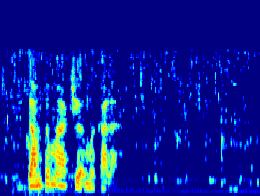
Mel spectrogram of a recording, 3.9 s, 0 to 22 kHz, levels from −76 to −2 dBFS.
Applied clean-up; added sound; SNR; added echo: classical method spectral subtraction.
